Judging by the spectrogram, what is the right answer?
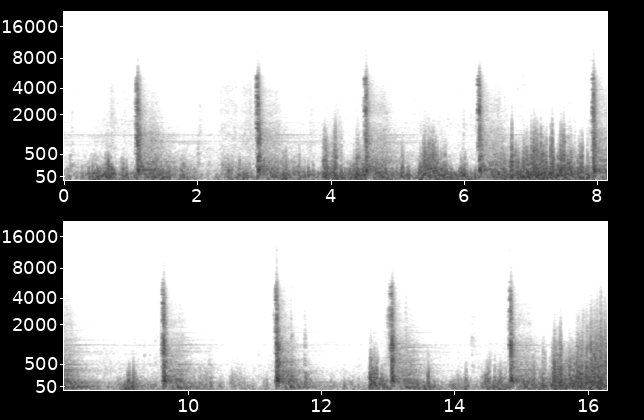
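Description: Hammer blows on the sheet-steel floor and panels of a damaged truck cab, struck at a slow, steady pace of about one every second and a half, nine strikes in all, over a low background rumble.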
